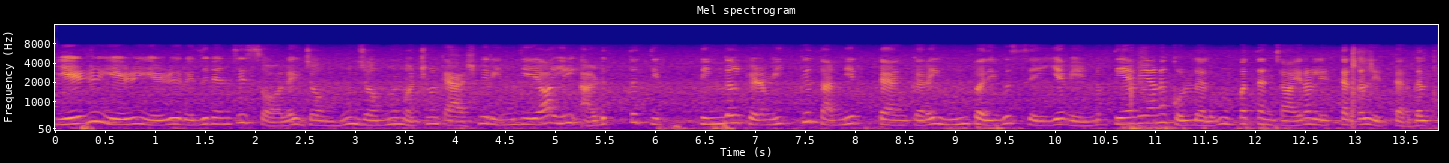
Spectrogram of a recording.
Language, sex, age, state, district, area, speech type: Tamil, female, 30-45, Tamil Nadu, Vellore, urban, read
